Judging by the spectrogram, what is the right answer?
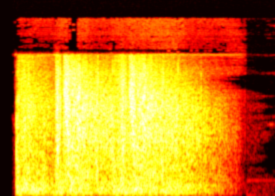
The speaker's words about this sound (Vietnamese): Sáu khối quang cầu cùng lúc nổ tung, hóa thành sáu cơn sóng vàng rực rỡ cuốn thân hình của lão ta vào đó.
